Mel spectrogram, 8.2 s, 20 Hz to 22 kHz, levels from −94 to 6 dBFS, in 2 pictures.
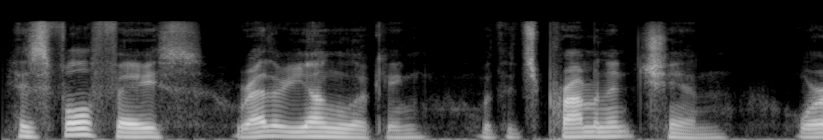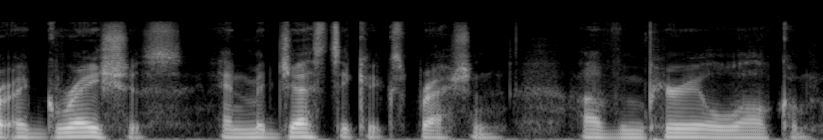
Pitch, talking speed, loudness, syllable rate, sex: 115 Hz, 140 wpm, -21 LUFS, 4.6 syllables/s, male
